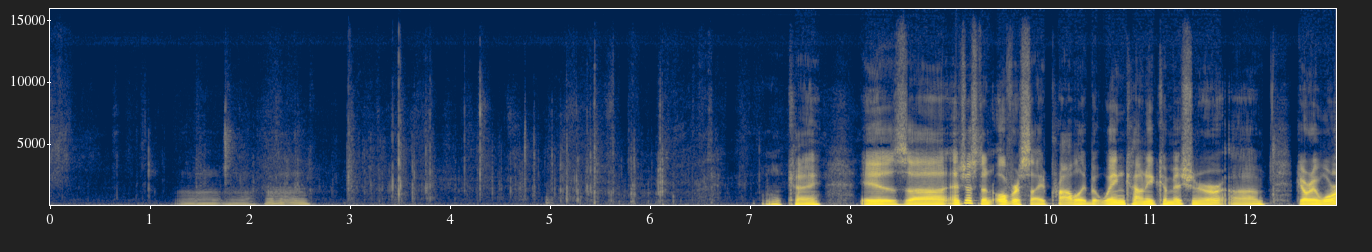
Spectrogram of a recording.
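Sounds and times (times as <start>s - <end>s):
paper rustling and crinkling as someone searches for a paper: 0.0s - 7.7s
short voiced hum: 1.2s - 2.7s
speech: 7.4s - 12.8s.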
